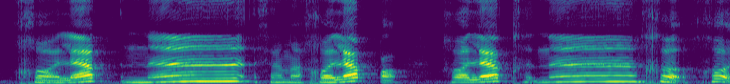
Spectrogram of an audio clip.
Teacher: bacanya kha bukan ho. Ini perhatikan kha. Ini termasuk huruf halak ya, ada di tenggorokan.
